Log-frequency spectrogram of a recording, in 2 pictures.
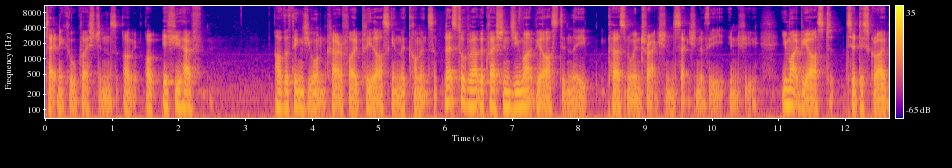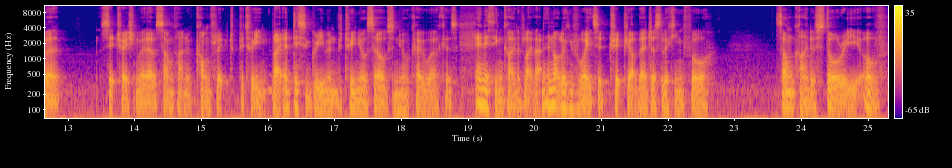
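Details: Adult man with vocal fatigue, which he attributes to talking a lot without drinking enough, leaving his voice degraded, stressed and not at its peak.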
